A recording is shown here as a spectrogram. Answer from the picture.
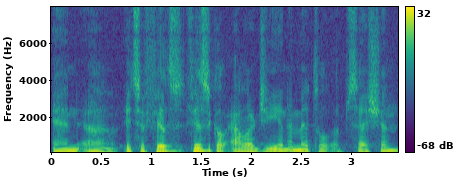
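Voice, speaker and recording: A man speaks at a moderate pace with an American accent. His tone is dark and mellow. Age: 70s. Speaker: therapist and Vietnam veteran. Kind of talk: testimony. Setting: live stream. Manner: halting, many fillers.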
